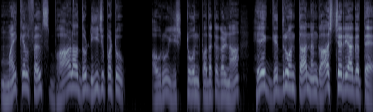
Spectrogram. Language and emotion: Kannada, surprised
